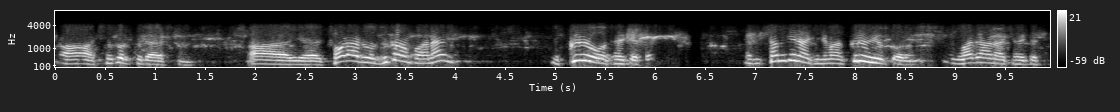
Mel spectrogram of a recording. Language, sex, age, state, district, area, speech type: Kashmiri, male, 30-45, Jammu and Kashmir, Budgam, rural, conversation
